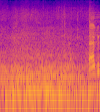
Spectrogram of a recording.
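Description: Steady low background rumble, with a short spoken word near the end.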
